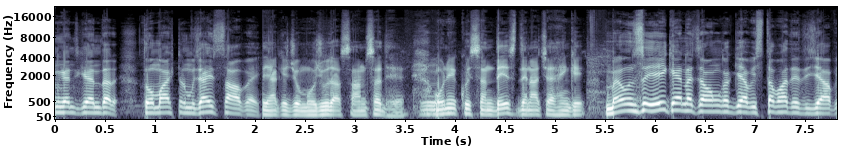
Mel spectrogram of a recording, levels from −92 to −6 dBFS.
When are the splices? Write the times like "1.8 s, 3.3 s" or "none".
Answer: 2.0 s, 5.4 s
